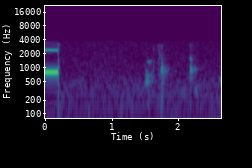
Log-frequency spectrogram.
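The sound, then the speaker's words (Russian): Voicemail recording-start beep on a phone line: one short, loud, high electronic beep at the very start, then near silence broken by a few faint brief sounds. “Оставьте сообщение после сигнала.”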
